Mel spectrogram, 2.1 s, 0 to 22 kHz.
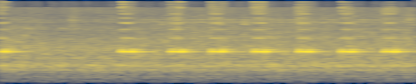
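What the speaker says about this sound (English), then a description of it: "Let me set my timer as well for 15 minutes." A kitchen timer set for 15 minutes gives a run of quick, faint, evenly spaced beeps over a steady low background hum.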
